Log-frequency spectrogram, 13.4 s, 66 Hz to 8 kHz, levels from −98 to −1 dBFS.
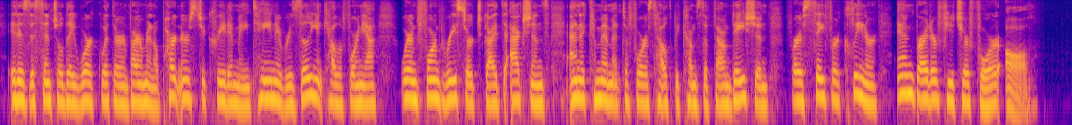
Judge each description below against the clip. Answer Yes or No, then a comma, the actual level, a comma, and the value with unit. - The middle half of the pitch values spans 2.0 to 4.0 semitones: Yes, average, 3.0 semitones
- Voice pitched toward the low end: No, medium, 165 Hz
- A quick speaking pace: No, average, 175 wpm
